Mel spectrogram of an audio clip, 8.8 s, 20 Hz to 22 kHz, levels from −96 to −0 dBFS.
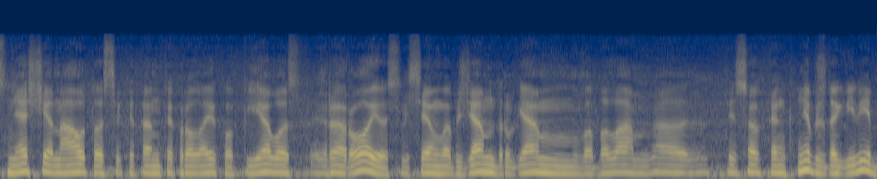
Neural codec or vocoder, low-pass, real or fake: autoencoder, 48 kHz, 32 numbers a frame, DAC-VAE, trained on Japanese speech; 10.8 kHz; fake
